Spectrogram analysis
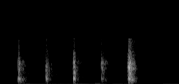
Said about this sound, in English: Well, next thing she knows, she hears a knock on her door.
